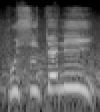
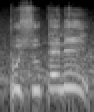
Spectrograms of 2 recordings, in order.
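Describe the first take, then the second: No difference in how they are said.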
